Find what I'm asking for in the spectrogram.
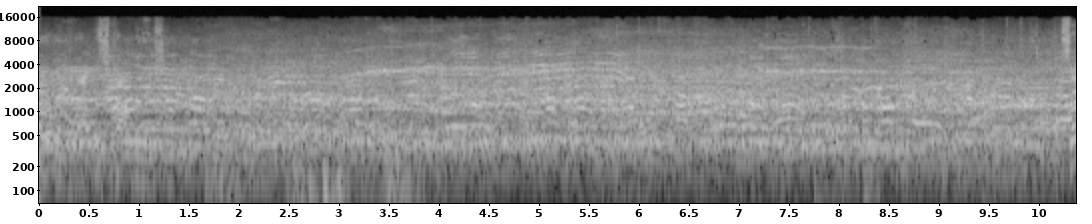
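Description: A crowd roars steadily throughout a mixed martial arts fight, a dense continuous murmur and cheer heard beneath a commentator's ongoing talk.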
